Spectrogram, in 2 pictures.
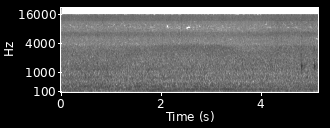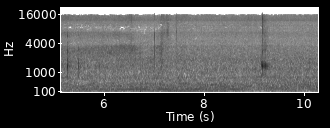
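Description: A parrot knocks a plastic container against a hard floor.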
